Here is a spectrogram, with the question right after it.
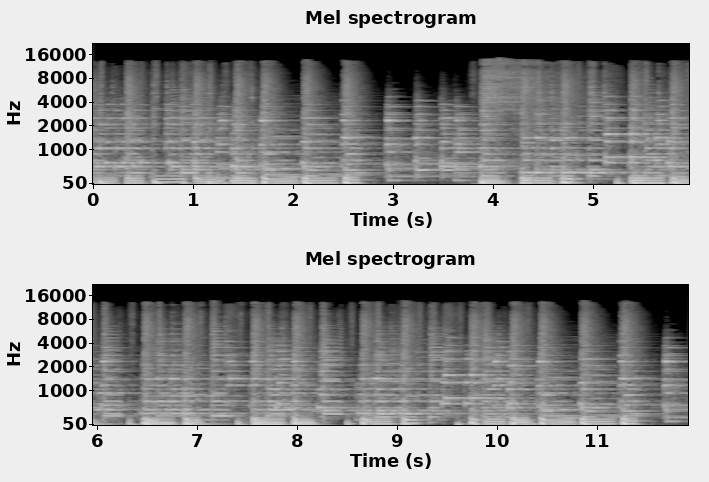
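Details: Bright steelpan melody rings over a steady bass and drum beat for the whole stretch. No barking or other animal voice stands out above the music.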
